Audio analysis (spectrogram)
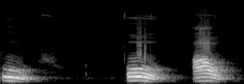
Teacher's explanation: वृतमुखी, जिन स्वरों के उच्चारण में ओठ आपका गोलाकार होता है, जैसे उ, ओ, आओ, तो ये सब उच्चारण कीजिएगा ना तो आपका मुख जो है वो गोल हो जाएगा, आपका जो ओठ है वो गोल आकार में हो जाएगा, गोल शेप में आ जाएगा।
